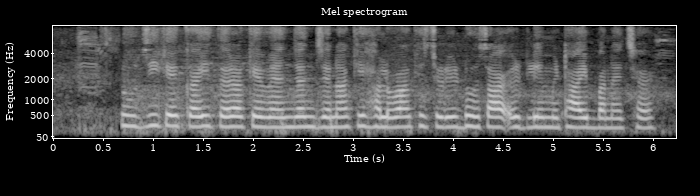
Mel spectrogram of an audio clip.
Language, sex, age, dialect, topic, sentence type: Maithili, female, 18-24, Angika, agriculture, statement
